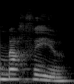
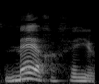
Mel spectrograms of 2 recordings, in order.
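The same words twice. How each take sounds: First: Merveilleux said with an English "mar" sound; the learner's anglicised merveilleux; English-brain merveilleux. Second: Merveilleux with a French "mer" and a Y sound for the double L. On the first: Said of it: "people love saying". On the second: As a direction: correct French merveilleux, weight on the end. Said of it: "it's merveilleux with a letter E". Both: Shown as a demonstration.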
